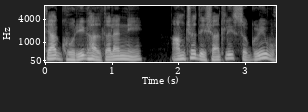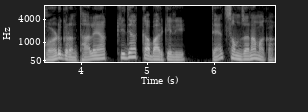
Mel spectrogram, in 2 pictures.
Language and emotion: Goan Konkani, sad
